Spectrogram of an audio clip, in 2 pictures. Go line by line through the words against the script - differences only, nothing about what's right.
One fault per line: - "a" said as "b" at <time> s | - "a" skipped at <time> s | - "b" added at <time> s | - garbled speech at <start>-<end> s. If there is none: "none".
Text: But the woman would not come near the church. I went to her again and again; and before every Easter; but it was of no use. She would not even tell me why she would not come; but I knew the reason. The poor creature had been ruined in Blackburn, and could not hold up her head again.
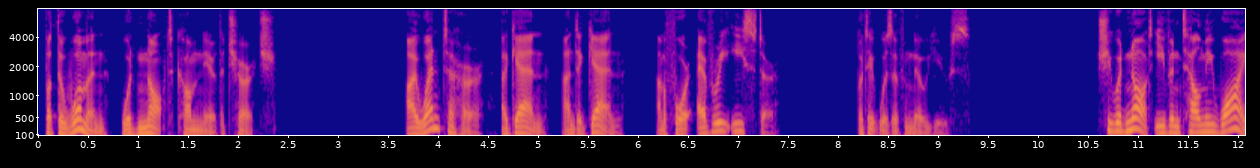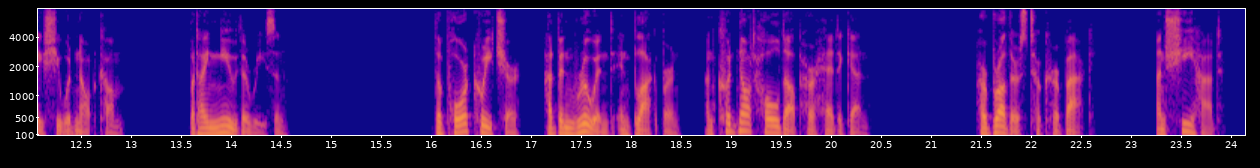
- "Her brothers took her back and she had" added at 21.5 s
